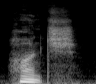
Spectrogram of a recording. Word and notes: hunch: American English

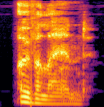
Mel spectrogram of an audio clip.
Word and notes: overland: Australian English

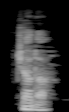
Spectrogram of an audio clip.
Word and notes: judder: Australian English

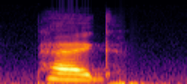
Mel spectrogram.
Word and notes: peg: American English

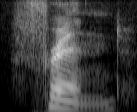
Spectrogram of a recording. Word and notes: friend: American English

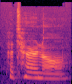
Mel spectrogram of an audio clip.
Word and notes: paternal: American English

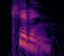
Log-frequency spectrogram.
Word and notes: kidding: American English

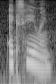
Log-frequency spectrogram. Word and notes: exhaling: American English

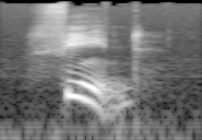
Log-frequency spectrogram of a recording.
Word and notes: fiend: American English

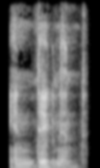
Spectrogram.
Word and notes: indignant: American English

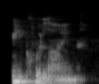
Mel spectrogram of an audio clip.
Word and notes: inquiline: British English

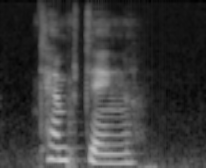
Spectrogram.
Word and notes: tempting: American English

